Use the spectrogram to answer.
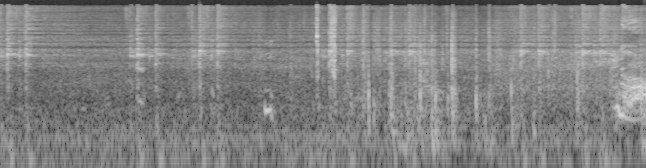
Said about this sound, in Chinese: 一路风驰电掣，眼看着就要撞上路过的火车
